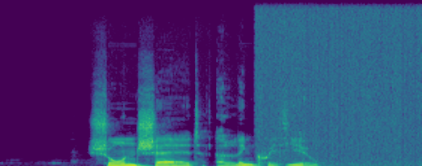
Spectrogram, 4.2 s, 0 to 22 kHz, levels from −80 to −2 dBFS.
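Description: From 2.55 s, just after "shared a", an unreliable data bit sets in and lasts to the end at 4.23 s. One line of the digital sample word is marginal, so its bit flips in a random share of samples, and each error adds a spike of the same size, about -20 dBFS. It sounds like a steady crackle or fizz that carries on through pauses in the speech. A waveform shows identical-height needles scattered throughout, and a spectrogram shows broadband speckle filling the full frequency range.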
